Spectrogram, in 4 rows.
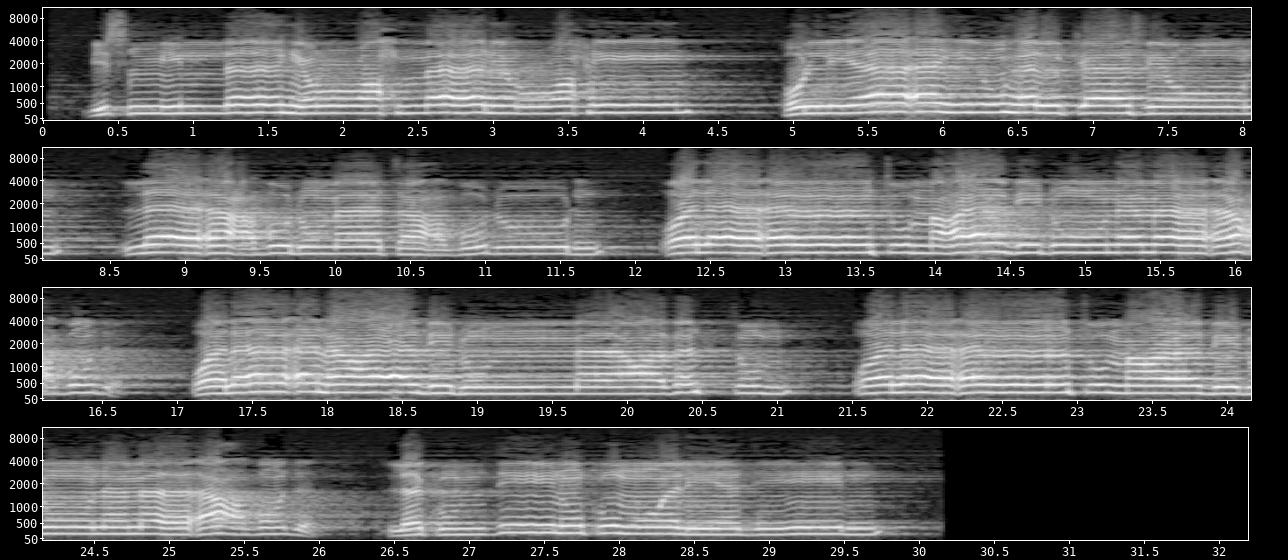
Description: دانلود سوره الكافرون mp3 محمد جبريل (روایت حفص)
